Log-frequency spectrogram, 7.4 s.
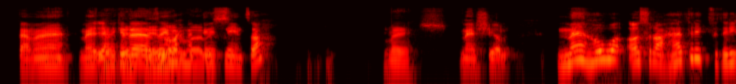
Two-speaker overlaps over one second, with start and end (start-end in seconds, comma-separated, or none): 0.9-2.4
